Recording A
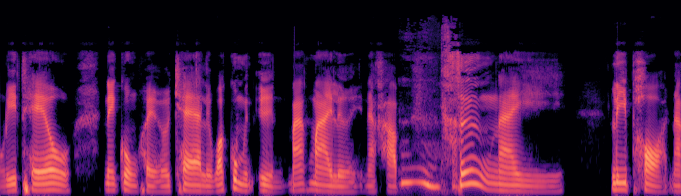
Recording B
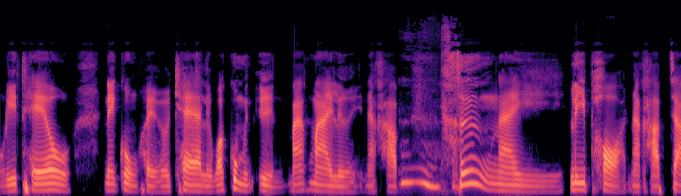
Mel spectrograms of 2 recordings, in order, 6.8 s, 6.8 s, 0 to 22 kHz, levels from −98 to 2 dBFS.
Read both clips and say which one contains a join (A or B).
B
